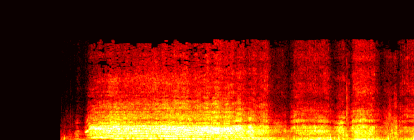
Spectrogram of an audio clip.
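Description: A horse neighing loudly for about two seconds, starting about a second in, its pitch falling, then trailing off into quieter, uneven sound.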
